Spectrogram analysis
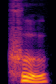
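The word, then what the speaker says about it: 呼: HOO, pronounced like hu, which is associated with the spleen.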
